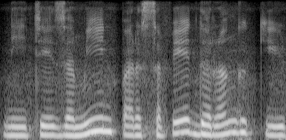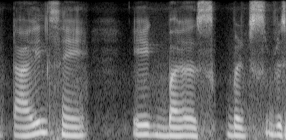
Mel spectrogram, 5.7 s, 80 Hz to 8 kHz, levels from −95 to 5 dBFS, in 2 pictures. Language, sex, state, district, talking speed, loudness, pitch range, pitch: Hindi, female, Punjab, Pathankot, 125 wpm, -15 LUFS, 180-215 Hz, 185 Hz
